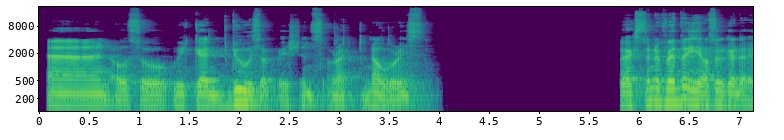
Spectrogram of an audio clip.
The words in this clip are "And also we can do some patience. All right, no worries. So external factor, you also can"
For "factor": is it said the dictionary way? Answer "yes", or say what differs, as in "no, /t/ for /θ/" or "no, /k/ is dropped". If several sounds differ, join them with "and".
no, /k/ is dropped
